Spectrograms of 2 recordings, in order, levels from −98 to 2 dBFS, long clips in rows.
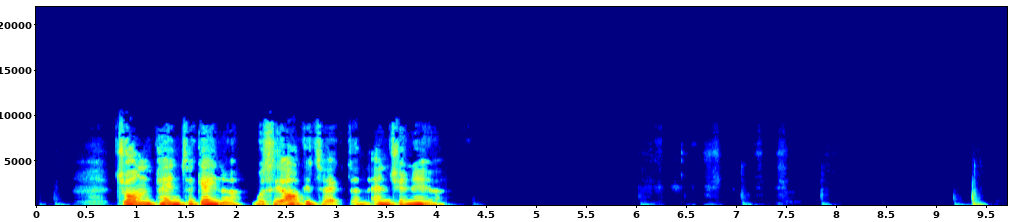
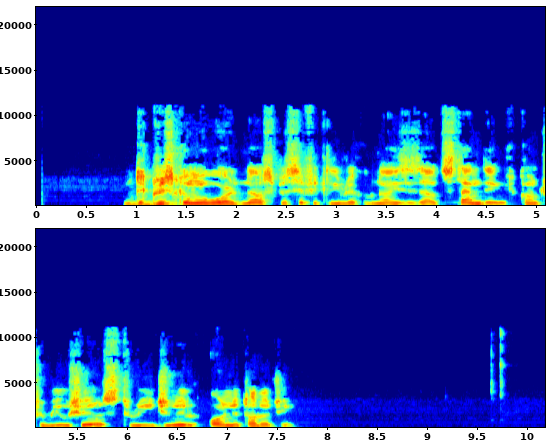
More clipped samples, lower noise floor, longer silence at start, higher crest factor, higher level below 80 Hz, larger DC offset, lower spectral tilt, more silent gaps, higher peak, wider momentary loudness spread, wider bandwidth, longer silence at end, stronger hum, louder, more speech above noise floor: neither; first, under -90 dBFS vs -82 dBFS; about the same, 0.85 s vs 0.9 s; about the same, 20 dB vs 20 dB; about the same, -68 dBFS vs -64 dBFS; neither; first, -6.5 dB/octave vs -4 dB/octave; first, 4.88-4.99 s, 5.42-5.66 s, 5.73-6.01 s, 7.77-7.82 s, 8.15-8.34 s, 8.48-8.52 s, 8.65-8.69 s, 8.95-8.99 s vs none; second, -4 dBFS vs 0 dBFS; first, 13 LU vs 10 LU; second, 9 kHz vs 11.5 kHz; second, 0.3 s vs 2.55 s; neither; about the same, -20 LUFS vs -18 LUFS; first, over 71 dB vs 63 dB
